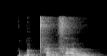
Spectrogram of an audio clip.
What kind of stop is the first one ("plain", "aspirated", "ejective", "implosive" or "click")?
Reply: implosive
